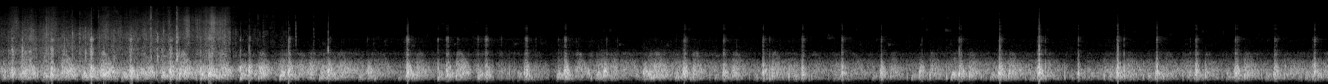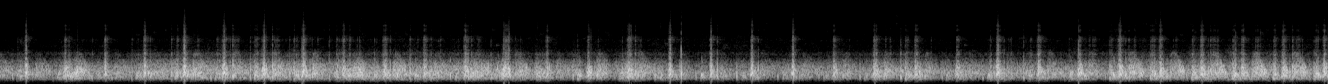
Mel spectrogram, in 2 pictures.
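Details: Fetal heartbeat at 17 weeks 2 days of pregnancy on a handheld Jumper JPD-100B fetal Doppler, found on the first attempt: rapid, galloping whooshing beats at about 150 a minute.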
